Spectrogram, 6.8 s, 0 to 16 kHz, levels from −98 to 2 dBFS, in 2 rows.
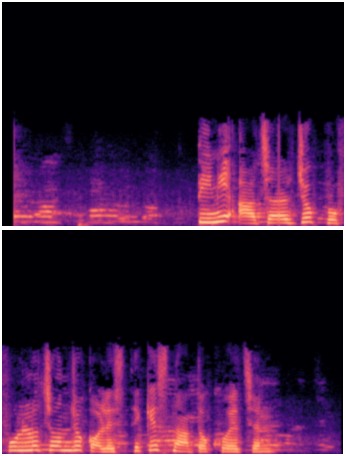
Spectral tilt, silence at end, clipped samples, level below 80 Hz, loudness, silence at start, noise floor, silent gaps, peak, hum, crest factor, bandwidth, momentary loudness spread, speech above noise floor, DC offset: -4.5 dB/octave; 0.5 s; under 0.1%; -56 dBFS; -13 LUFS; 0.15 s; -44 dBFS; none; -2 dBFS; none; 14 dB; 8 kHz; 16 LU; 31 dB; under 0.1%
